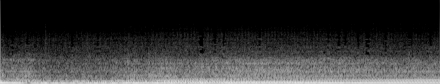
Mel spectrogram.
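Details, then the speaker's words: 1992 Nissan 240SX hatch with a bad clutch, clutch pedal pressed down: steady low engine rumble with a rough, uneven rattling and scraping on top, no clear knock rhythm; symptom of a worn clutch, replacement parts on hand. "This is 92 Nissan 240SX. And show you a symptom of a bad clutch."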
